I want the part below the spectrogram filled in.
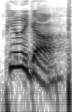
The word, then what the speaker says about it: Pilliger: Pilger equals town in New South Wales. – Pilliger. – Pilliger. Pilliger. That's how I pronounce it.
